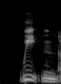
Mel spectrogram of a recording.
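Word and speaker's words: Weighton: I also wanted to give a shout out to my little childhood hometown market of Market Wheaton, pronounced Wheaton. Okay, so I mispronounced that.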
